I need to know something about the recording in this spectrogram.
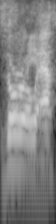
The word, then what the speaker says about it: Zoroastrian: Zoroastrian.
